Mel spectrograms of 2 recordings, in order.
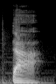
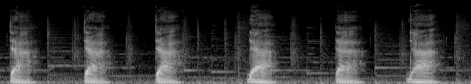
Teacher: the next sound that we have is the voiced alveolar implosive this is also similar to the English D sound but like the B sound in Vietnamese it's actually made deeper in your throat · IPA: ɗ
